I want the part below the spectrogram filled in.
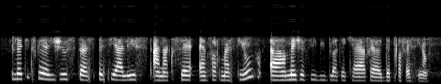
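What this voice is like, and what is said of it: Romanian accent speaking French. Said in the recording (French): “Vous avez un très joli accent ... je suis roumaine ... vous avez vraiment un très, très, très joli accent”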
